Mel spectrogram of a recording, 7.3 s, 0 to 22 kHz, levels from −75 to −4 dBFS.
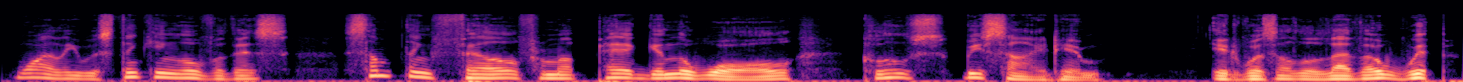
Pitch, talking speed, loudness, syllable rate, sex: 130 Hz, 180 wpm, -18 LUFS, 5.2 syllables/s, male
